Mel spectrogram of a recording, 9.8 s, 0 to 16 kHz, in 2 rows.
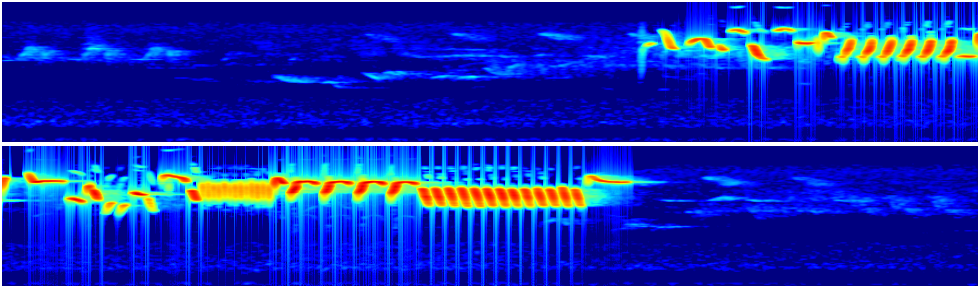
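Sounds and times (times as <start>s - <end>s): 
Eurasian wren singing: 3.1s - 8.0s.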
